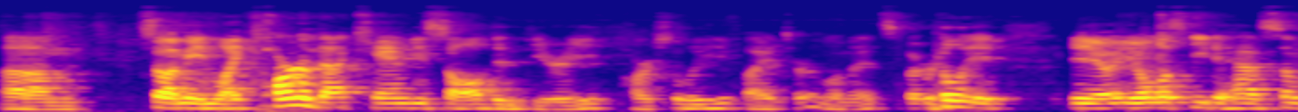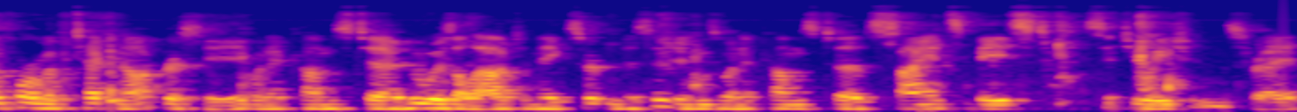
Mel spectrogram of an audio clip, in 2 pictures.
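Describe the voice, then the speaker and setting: A man talks at a fairly quick pace in a somewhat breathy voice of medium pitch. His loudness swings widely, and his pitch varies in an ordinary way. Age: 30s. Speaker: congressional candidate. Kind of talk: panel discussion. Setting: live stream.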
